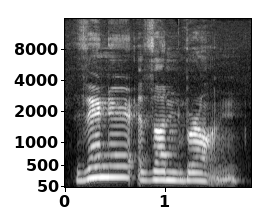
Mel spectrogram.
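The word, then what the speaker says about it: Wernher von Braun: Werner von Braun.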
